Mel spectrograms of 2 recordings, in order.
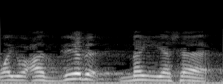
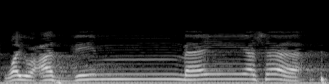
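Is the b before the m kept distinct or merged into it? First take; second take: kept; merged. First: The b is pronounced clearly before the m. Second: The b merges into the following m. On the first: "بالجزم وإظهار الباء مع الميم" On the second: "بالجزم والإدغام، فيقرؤون هكذا"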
